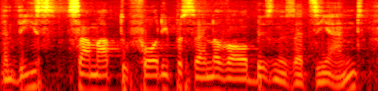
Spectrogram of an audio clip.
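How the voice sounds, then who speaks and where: In a German accent, a man speaks at a fairly slow pace with lively intonation. Noticeable background noise runs behind him. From Germany. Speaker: business executive. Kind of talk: panel talk. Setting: conference round table.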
